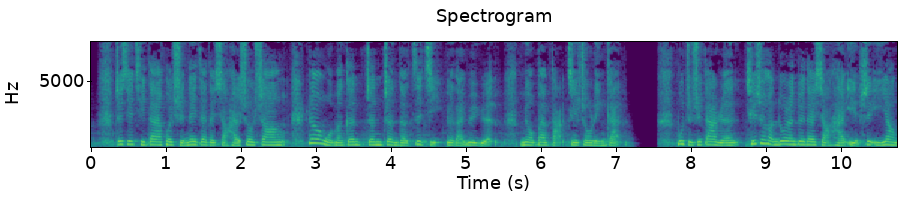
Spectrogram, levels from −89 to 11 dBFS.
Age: 20-39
